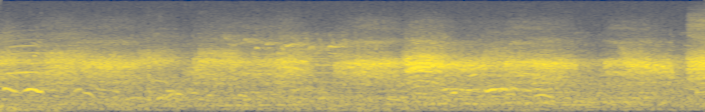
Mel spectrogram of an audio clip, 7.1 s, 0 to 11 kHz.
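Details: A crowded crow colony in May 2020 keeps up a continuous din of overlapping harsh caws with no pauses, over a busy background murmur.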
